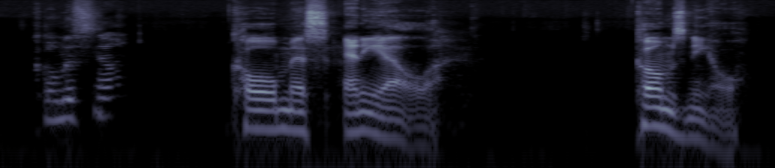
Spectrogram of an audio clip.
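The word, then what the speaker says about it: Colmesneil: So, Comus nil. Comus nil? Comus N-E-L. Combs Neal. The S is silent.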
